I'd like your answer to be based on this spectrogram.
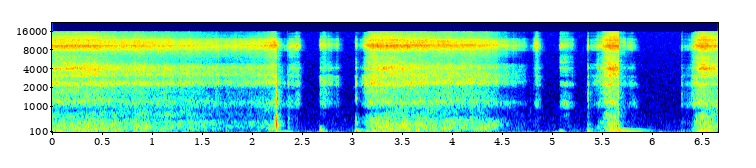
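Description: A steel kitchen knife slices through a palm-sized, solid pink kinetic sand block compressed into a cube, cutting thin slices that peel off and crumble. Long, bright, hissy scrapes alternate with short gritty bursts and brief quiet gaps, most of the sound sitting in the high range.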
